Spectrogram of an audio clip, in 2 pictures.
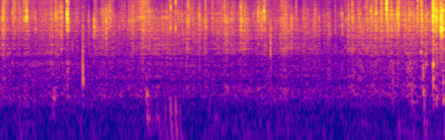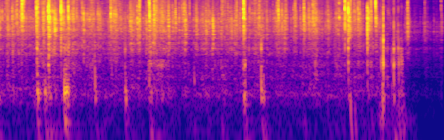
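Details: A hungry Zwartbles sheep on a farm in County Kilkenny, Ireland, munches right against the microphone, making close, crackling crunches and scraping clicks.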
